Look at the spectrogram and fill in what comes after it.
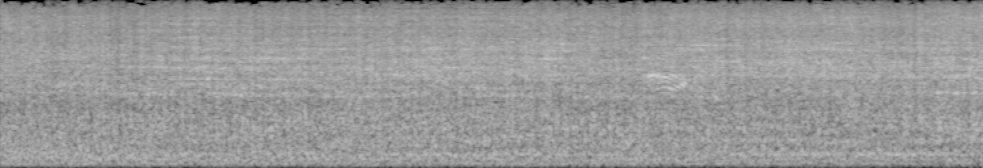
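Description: Loaded freight train's tank cars rolling past close by: a steady rumble with the clickety-clack of steel wheels on the rails.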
